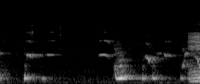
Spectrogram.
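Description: Whiteboard marker squeaking in short, thin, high-pitched strokes as letters are written on the board.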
